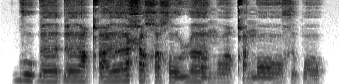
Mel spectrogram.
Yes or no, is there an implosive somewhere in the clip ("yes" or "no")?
yes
